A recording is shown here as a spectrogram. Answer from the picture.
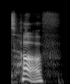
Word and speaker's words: tough: Tough, pronounced like stuff.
